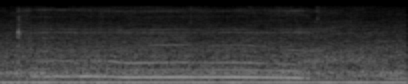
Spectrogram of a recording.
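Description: A woman humming one short closed-mouth note of about a second, dipping slightly in pitch and then held, over a steady low background hum.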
